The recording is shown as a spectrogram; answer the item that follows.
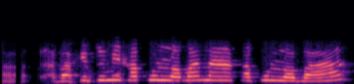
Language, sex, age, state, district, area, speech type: Assamese, female, 60+, Assam, Barpeta, rural, conversation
